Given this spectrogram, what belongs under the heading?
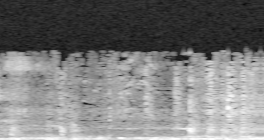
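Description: Racing pigeons entering their loft during a truck training session, a steady chorus of soft, throaty cooing close by with faint rustling and no talk.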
